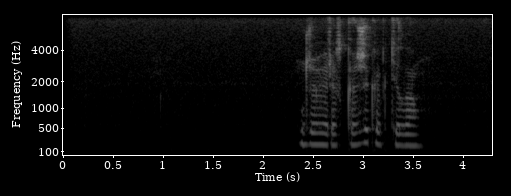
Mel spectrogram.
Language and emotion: Russian, neutral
